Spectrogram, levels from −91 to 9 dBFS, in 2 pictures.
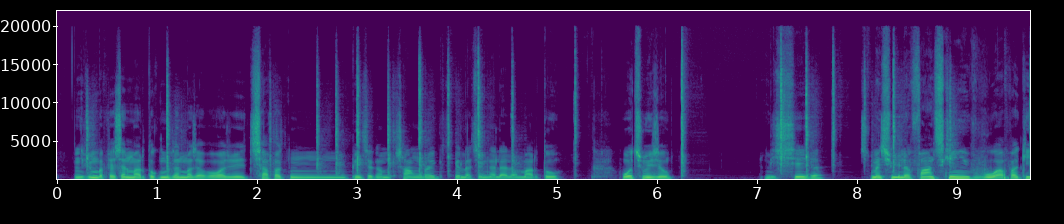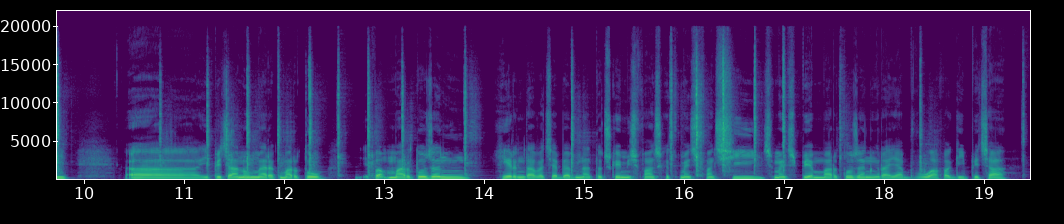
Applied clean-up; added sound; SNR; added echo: neural mask model RNNoise.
